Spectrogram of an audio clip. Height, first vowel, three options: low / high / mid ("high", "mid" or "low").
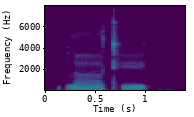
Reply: low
